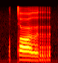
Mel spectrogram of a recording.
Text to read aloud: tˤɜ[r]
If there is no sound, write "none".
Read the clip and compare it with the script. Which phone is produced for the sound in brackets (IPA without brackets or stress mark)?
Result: r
